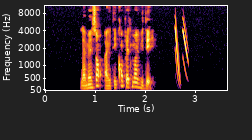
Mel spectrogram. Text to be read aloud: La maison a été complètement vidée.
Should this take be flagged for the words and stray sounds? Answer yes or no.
yes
